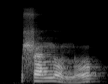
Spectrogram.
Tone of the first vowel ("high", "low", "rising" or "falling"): high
